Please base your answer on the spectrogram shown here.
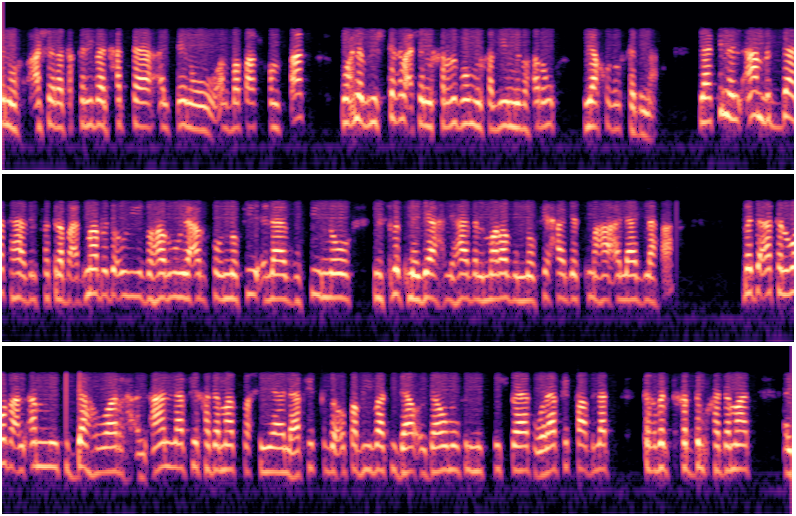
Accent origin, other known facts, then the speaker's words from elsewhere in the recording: Yemen; إحنا عندنا في اليمن يعتبر نوع من الوصمة للمرأة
